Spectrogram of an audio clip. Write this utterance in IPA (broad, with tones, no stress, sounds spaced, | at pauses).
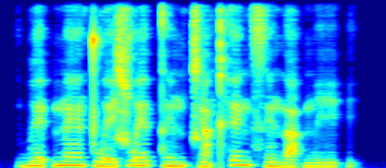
b e˨ ʔ m ẽ˧ t̪ w e˨˩ ɕ w e˦ t̪ ĩ˨˩ m t͡ɕ ã˨˩ kʰ e˥˧ ŋ s ĩ˨˩ n̪ a˨ ʔ m i˨ ʔ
